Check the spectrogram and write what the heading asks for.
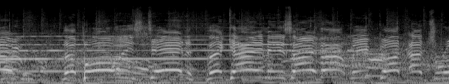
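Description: Excited television match commentary over background music with steady held tones.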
